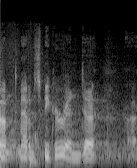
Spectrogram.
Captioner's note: speaking French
